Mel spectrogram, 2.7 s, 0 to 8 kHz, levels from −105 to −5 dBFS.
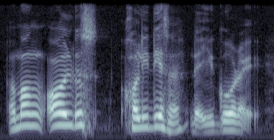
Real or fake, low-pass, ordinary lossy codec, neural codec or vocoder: real; 7.2 kHz; none; none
